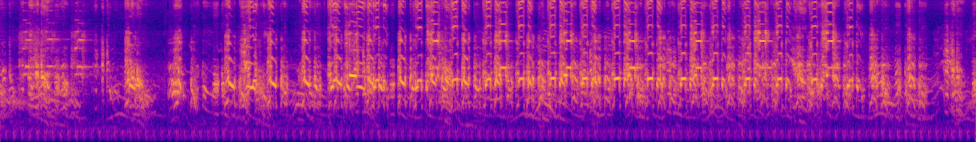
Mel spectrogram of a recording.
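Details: A dense, unbroken mass of shrill, scratchy calls from many partridges on a farm, almost without pauses, with a faint low hum throughout.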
